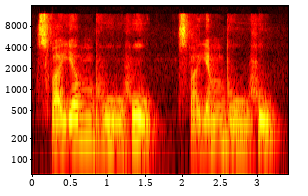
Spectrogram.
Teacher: Again there is a half m and then a full Mahaprana bha, and this is Dhirga bhu.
